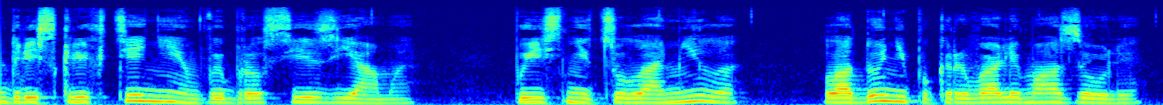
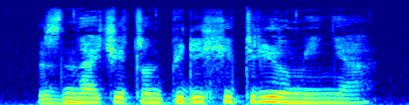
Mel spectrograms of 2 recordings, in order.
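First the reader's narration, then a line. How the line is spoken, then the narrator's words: Quiet near-whisper. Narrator (Russian): проговорила Кристина тихо, почти шепотом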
